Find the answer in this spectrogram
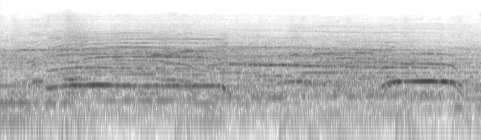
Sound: people cheering

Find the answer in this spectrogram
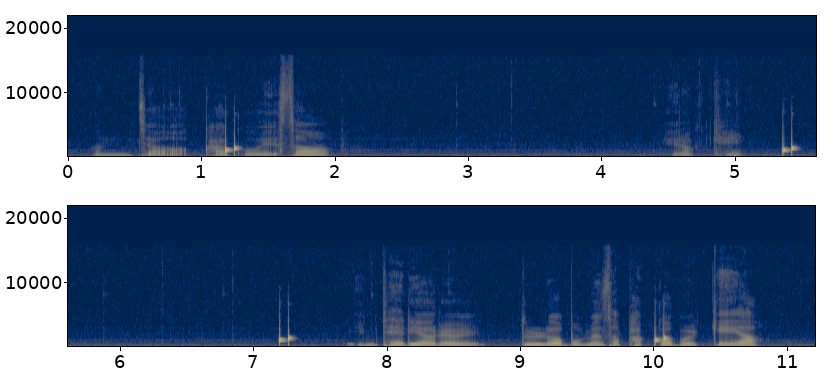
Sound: click…

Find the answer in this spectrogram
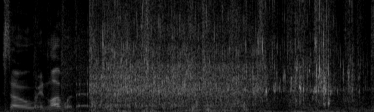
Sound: water splashing

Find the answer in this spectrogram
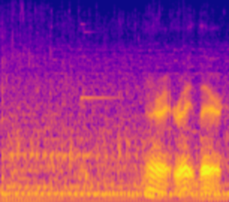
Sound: sonar chimes

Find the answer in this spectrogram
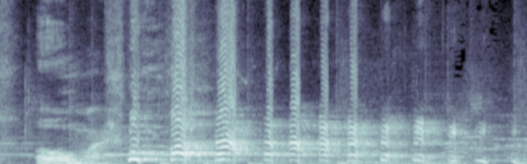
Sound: laughing

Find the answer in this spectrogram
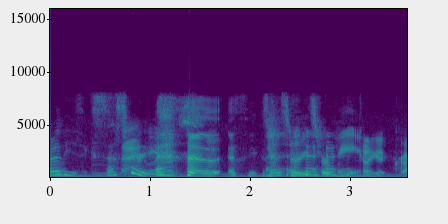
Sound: woman laughing

